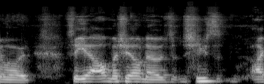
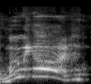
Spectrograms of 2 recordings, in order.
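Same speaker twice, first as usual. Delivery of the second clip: high, loud imitated call; mock order to move on; 6 dB louder, slower than usual. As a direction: call it out, mimicking an impatient producer. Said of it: "John says".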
